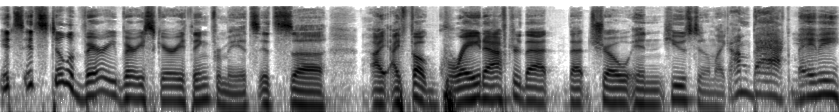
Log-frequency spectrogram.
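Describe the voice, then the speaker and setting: A man with a normal speaking voice talks at a moderate pace and medium pitch with lively intonation, in a very clean recording with a silent background. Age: 40s. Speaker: comedian. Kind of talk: casual chat.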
